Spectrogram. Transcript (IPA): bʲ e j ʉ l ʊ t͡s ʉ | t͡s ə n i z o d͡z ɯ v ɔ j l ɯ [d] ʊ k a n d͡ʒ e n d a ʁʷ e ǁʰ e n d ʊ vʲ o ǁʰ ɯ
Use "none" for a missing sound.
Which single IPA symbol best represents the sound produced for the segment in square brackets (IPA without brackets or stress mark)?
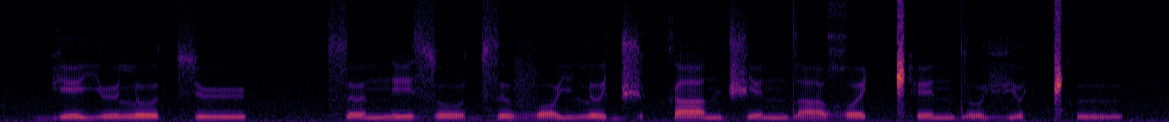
d͡ʒ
